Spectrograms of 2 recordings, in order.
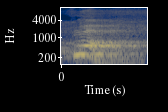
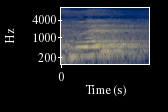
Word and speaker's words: phloem: होता है, food and फ्लूएम में भी also food. Pronunciation look at the pronunciation, food यानी कि फ्लूएम, फूड, फ्लूएम फूड, यानी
